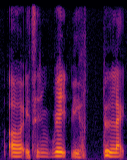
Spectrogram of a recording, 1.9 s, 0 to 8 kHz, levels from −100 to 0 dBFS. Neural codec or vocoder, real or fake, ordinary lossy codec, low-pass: codec, 16 kHz, 4 kbps, FunCodec, trained on LibriTTS, 50 frames a second; fake; none; none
